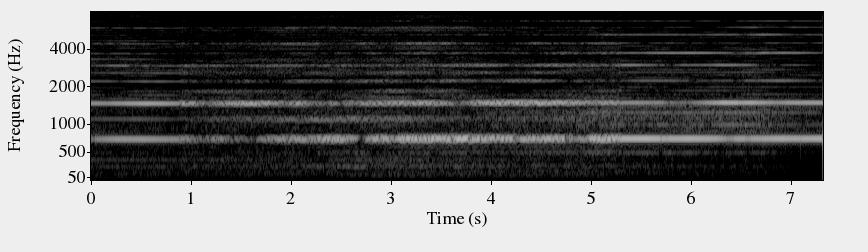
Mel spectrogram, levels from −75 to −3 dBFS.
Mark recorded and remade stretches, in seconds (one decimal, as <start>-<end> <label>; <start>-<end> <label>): 0.0-0.9 recorded; 0.9-5.3 remade; 5.3-7.3 recorded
